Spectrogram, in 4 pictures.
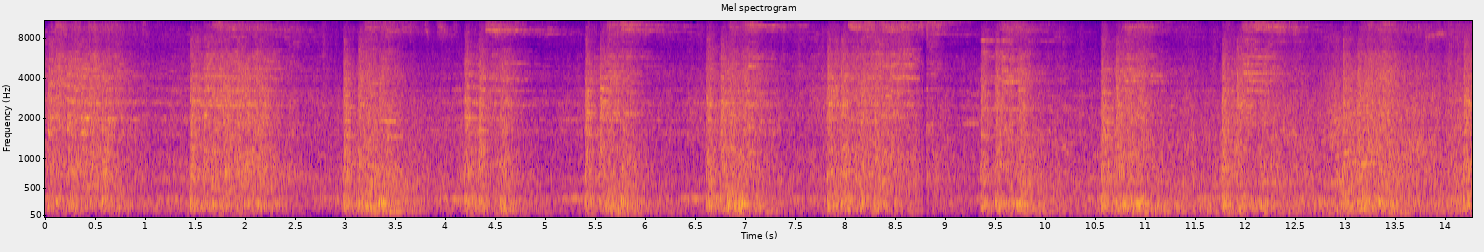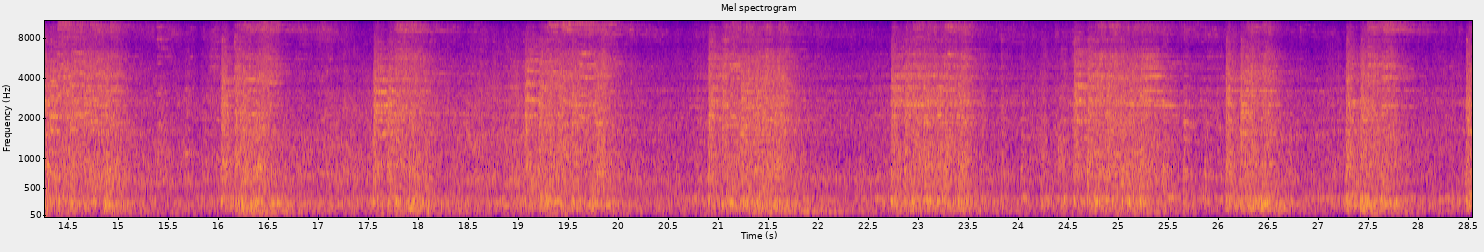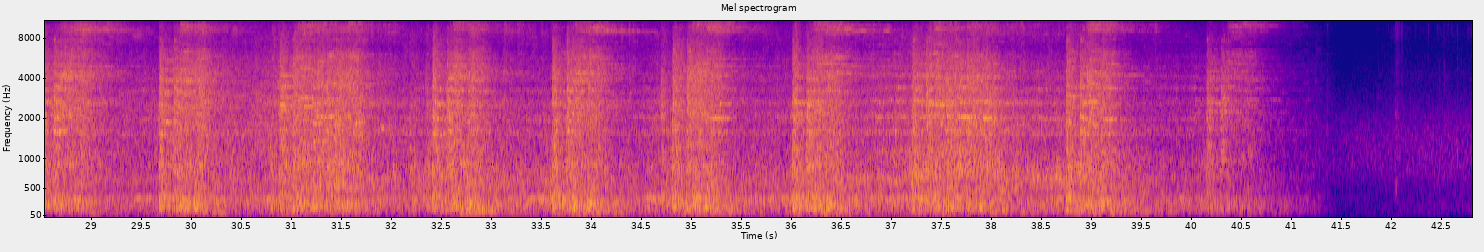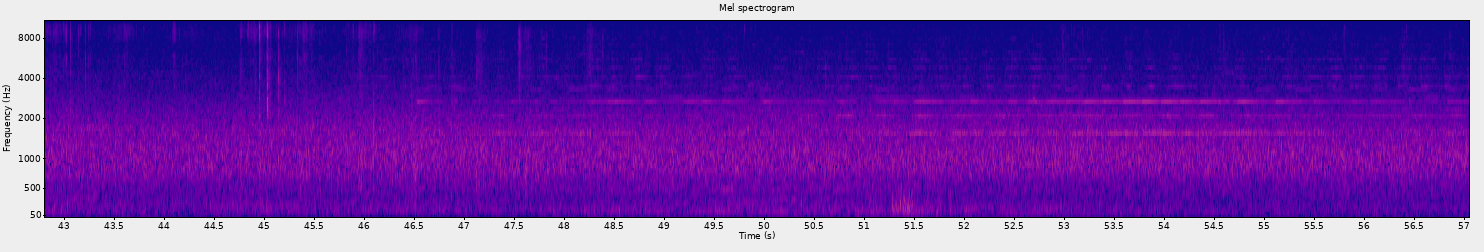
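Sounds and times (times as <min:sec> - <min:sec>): train wheels clattering over rail joints: 0:00.0 - 0:41.1.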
